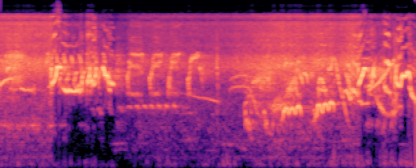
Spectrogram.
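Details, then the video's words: A white-rumped shama sings with a series of short repeated whistled notes, then a burst of fast, tangled chirping and slurred whistles, loud and busy throughout. "Suara Kicauan Keras Murai Batu Meriah Full Isian"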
